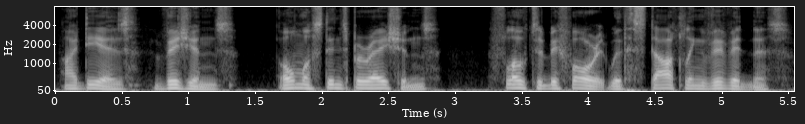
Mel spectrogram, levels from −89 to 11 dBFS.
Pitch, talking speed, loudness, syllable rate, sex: 100 Hz, 110 wpm, -18 LUFS, 4.7 syllables/s, male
